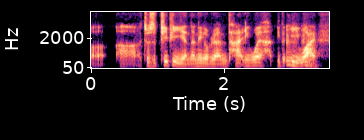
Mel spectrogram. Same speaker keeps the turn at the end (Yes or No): Yes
